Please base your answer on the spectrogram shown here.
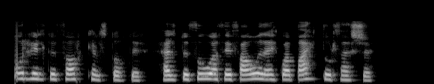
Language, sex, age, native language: Icelandic, female, 40-49, Icelandic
